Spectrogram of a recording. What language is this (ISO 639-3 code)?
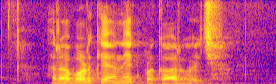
mai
